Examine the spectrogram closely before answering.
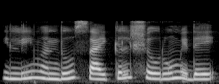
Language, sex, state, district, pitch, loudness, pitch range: Kannada, female, Karnataka, Bidar, 265 Hz, -15 LUFS, 255-290 Hz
